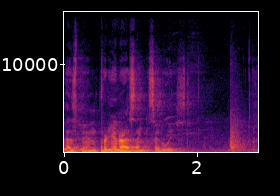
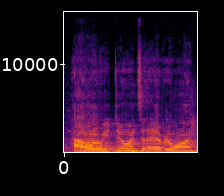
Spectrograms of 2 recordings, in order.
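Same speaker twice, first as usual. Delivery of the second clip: higher, shouted crowd greeting; louder, more excited; 6 semitones higher than usual. Shown as a demonstration. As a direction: pump up the audience. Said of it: "Let's try that one more time".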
